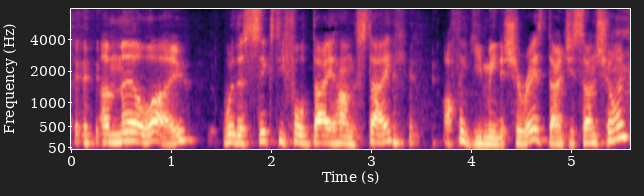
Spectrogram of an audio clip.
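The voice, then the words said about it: Put-on Australian accent. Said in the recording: “in an Australian accent”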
